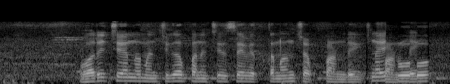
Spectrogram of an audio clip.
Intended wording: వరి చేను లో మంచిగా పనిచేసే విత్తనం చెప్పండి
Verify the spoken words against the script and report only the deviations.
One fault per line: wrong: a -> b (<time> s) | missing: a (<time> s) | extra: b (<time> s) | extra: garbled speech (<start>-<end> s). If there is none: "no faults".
missing: లో (1.4 s)
extra: garbled speech (3.7-4.3 s)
